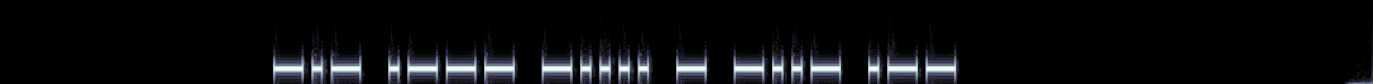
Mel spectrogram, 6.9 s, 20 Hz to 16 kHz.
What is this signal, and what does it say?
Morse code, heard as a keyed tone, about 25 wpm, 700 Hz. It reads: KJ6TXW
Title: USA Call Signs - 6 Characters - 25wpm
